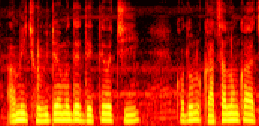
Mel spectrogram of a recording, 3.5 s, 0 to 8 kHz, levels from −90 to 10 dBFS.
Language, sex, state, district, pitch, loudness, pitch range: Bengali, male, West Bengal, Alipurduar, 155 Hz, -14 LUFS, 140-160 Hz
